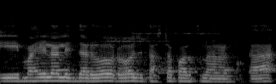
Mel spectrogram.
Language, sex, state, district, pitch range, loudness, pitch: Telugu, male, Andhra Pradesh, Anantapur, 145-160 Hz, -36 LUFS, 155 Hz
